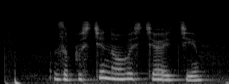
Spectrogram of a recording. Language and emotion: Russian, neutral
